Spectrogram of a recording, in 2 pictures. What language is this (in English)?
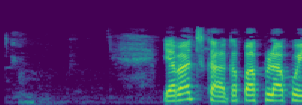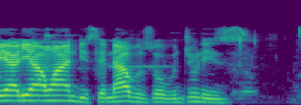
Ganda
